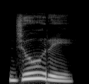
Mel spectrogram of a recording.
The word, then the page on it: ಜೋರೆ: Kannada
